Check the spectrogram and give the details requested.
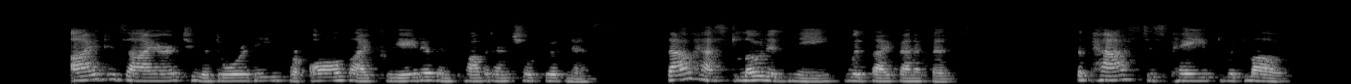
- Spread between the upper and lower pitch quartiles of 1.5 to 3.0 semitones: Yes, average, 2.7 semitones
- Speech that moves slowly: Yes, slow, 110 wpm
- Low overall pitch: No, medium, 160 Hz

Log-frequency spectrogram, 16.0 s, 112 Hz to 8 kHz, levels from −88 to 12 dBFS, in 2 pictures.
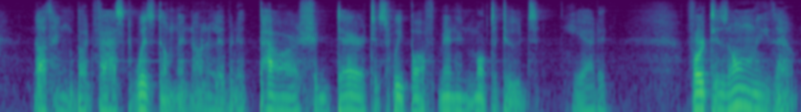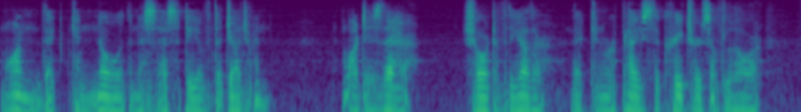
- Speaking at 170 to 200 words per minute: Yes, average, 175 wpm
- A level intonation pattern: Yes, narrow, 1.4 semitones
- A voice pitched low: Yes, low, 100 Hz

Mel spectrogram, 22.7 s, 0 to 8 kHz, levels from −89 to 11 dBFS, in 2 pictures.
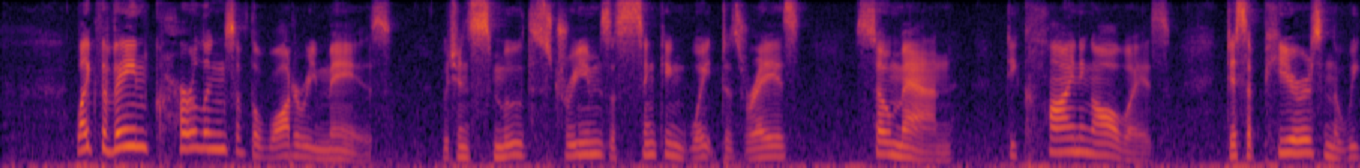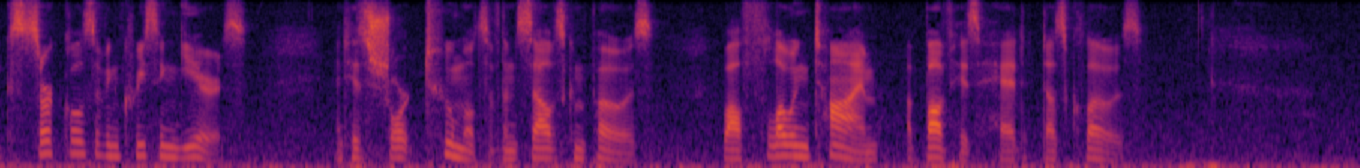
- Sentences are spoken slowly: Yes, slow, 120 wpm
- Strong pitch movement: Yes, wide, 6.1 semitones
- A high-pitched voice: No, medium, 140 Hz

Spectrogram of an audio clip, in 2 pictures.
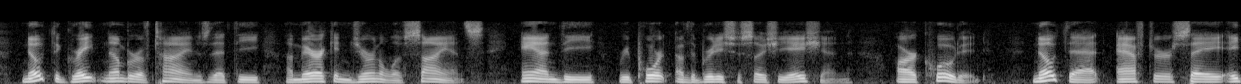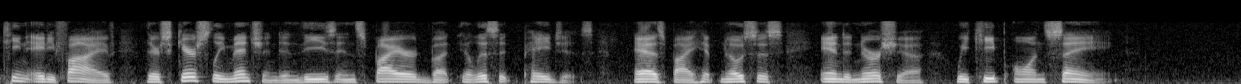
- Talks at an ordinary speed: No, slow, 105 wpm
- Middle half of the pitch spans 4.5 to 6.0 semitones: No, average, 3.8 semitones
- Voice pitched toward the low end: Yes, low, 120 Hz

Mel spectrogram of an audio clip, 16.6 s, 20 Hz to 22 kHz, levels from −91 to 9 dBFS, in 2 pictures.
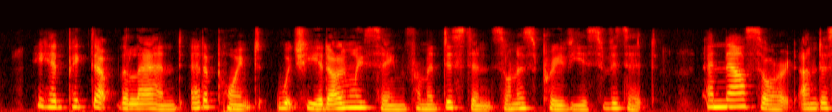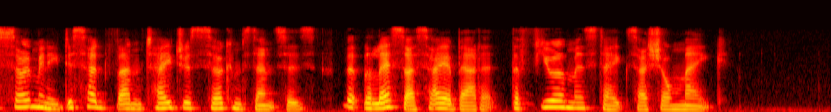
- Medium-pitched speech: Yes, medium, 180 Hz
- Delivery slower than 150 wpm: No, average, 155 wpm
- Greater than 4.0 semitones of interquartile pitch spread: Yes, average, 4.7 semitones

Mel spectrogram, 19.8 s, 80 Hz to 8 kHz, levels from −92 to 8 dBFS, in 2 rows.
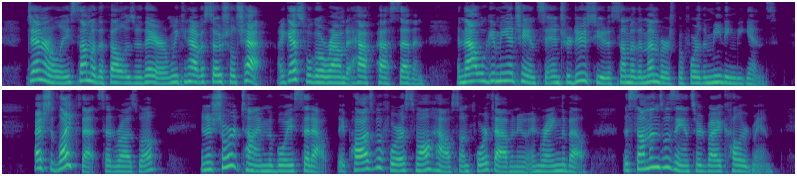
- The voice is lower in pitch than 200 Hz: No, high, 210 Hz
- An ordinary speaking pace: No, fast, 235 wpm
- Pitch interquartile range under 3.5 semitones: No, average, 3.8 semitones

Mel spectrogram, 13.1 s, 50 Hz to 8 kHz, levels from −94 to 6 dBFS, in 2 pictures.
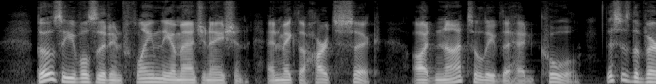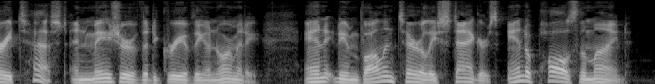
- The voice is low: Yes, low, 115 Hz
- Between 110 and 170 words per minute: No, average, 180 wpm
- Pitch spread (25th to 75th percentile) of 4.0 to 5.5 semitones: Yes, average, 5.0 semitones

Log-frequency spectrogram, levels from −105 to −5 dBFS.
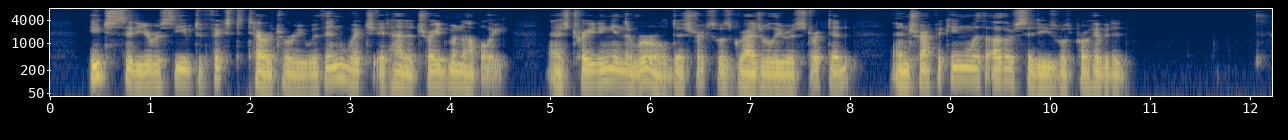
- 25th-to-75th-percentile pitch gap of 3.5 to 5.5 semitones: Yes, average, 4.2 semitones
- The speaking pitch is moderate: No, very low, 90 Hz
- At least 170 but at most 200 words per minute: No, average, 140 wpm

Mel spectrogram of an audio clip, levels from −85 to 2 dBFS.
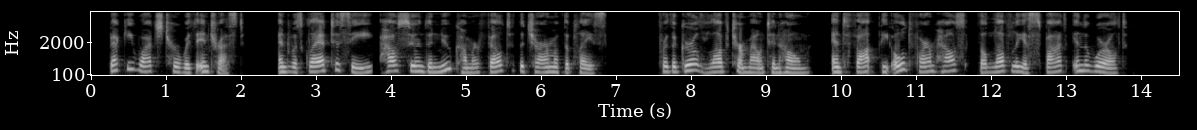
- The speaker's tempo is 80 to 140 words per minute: No, average, 165 wpm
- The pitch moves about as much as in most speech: Yes, average, 3.3 semitones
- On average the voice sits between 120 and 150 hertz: No, high, 190 Hz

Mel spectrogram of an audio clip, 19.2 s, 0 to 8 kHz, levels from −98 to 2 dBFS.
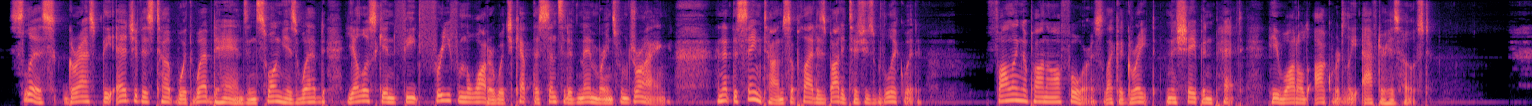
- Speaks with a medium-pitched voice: No, low, 120 Hz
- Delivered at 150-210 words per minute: Yes, average, 170 wpm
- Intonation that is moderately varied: Yes, average, 4.2 semitones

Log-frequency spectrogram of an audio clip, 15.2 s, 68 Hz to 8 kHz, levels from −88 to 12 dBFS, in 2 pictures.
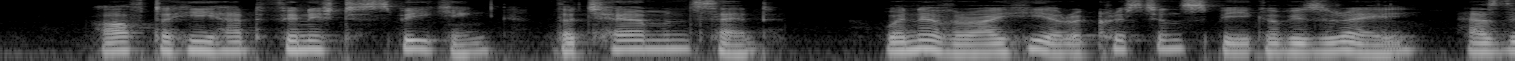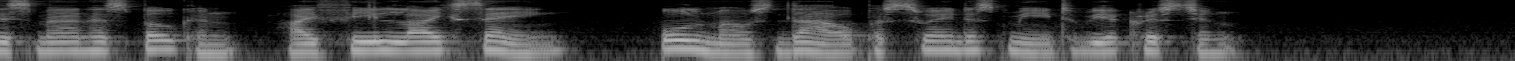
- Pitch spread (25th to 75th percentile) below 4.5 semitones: Yes, average, 2.8 semitones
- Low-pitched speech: No, medium, 150 Hz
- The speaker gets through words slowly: Yes, slow, 130 wpm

